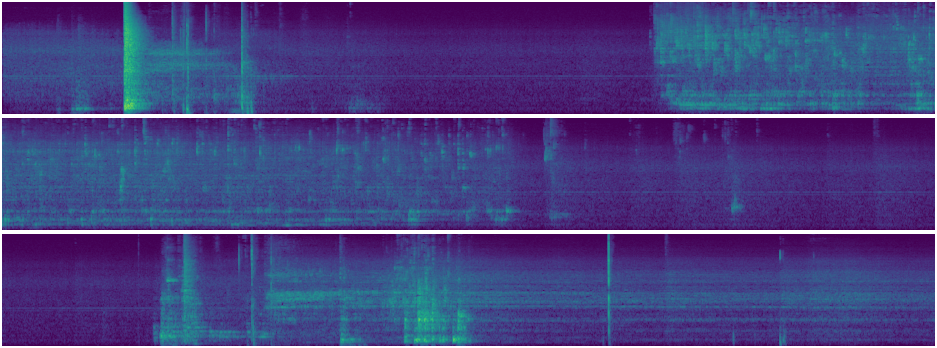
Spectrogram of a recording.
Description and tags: use the restroom
Using the restroom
